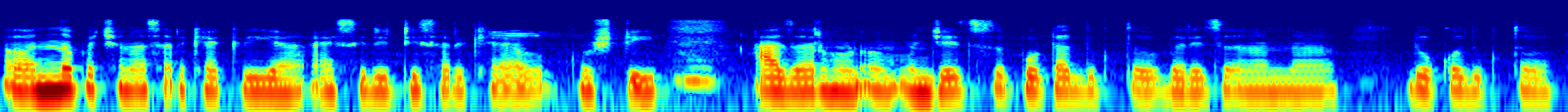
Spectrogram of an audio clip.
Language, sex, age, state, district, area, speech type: Marathi, female, 30-45, Maharashtra, Pune, urban, spontaneous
